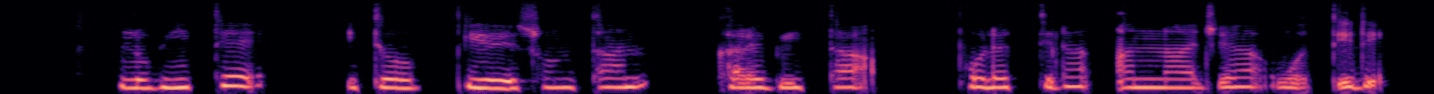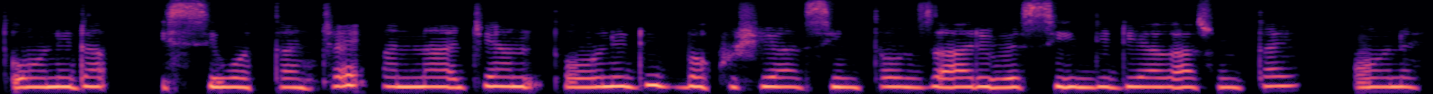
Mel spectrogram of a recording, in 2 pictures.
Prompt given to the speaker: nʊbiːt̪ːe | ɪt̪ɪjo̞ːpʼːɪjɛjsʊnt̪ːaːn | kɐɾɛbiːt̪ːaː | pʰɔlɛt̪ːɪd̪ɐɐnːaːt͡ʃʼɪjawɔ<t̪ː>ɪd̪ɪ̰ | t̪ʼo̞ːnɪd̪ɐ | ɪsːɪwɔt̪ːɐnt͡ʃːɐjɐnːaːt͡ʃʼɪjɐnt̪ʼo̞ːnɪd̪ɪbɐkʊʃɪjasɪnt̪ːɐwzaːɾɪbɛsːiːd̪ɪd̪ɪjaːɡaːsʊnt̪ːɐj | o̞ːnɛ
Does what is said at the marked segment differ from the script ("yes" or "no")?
yes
